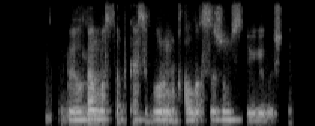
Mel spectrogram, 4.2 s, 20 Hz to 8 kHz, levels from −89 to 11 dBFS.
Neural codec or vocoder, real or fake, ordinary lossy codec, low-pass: none; real; Opus, 16 kbps; 7.2 kHz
